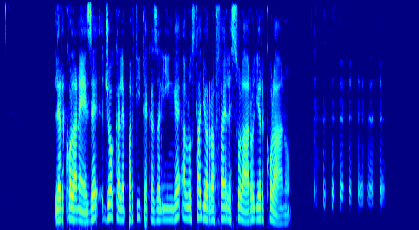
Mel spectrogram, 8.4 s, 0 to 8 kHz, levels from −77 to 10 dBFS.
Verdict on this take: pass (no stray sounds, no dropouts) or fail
fail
